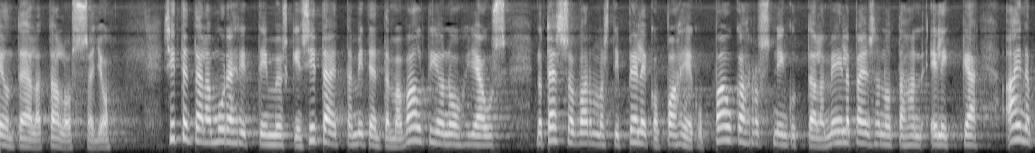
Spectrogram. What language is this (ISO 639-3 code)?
fin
